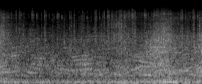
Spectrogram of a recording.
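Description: Demolition derby truck engines running at a steady low rumble, mixed with the noise of a grandstand crowd.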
